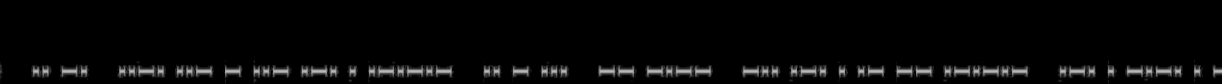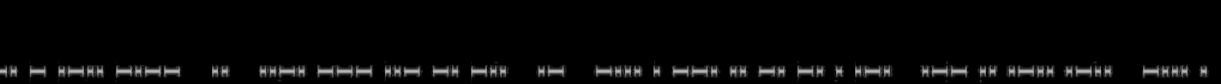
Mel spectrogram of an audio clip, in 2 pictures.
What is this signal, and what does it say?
Morse code, heard as a keyed tone, about 26 wpm, 610 Hz. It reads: IN FUTURE. ITS MY DREAM. RECENTLY I FOUND A BEGINNER WILL BE
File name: 2011-04-mp3 / BEGINNERS DIARY 25WPM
